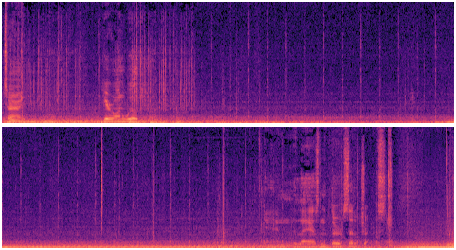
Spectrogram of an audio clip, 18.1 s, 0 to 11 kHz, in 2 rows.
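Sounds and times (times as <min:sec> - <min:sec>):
bus engine droning: 0:00.0 - 0:18.0
turn signal ticking: 0:00.0 - 0:18.0.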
